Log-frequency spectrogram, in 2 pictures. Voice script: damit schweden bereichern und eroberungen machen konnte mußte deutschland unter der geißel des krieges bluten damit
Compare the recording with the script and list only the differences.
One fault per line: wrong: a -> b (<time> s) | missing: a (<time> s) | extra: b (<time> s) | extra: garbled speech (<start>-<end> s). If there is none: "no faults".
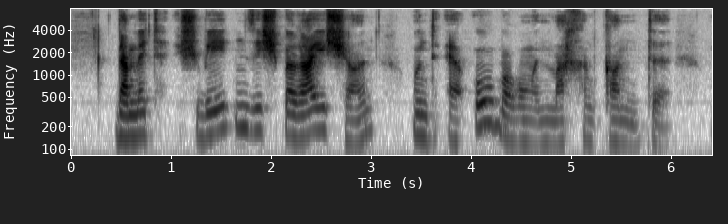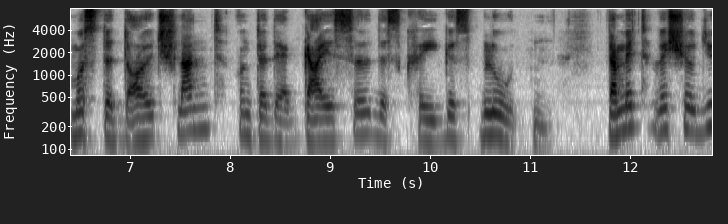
extra: sich (1.8 s)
